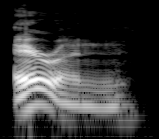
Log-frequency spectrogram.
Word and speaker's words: Aaron: that's this guy, Aaron, pronounced today in English as Aaron.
